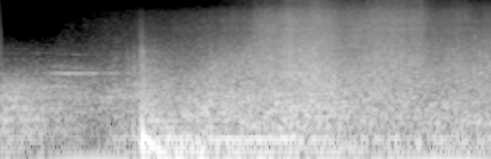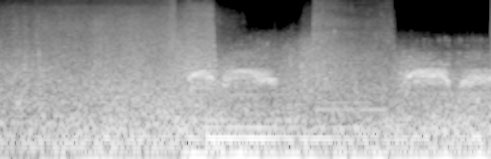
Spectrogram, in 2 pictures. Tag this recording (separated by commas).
Music, outside, rural or natural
